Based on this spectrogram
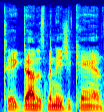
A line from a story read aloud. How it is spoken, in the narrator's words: said Viekko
